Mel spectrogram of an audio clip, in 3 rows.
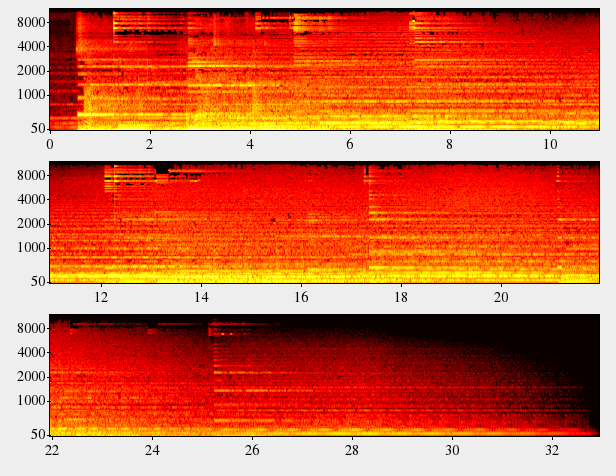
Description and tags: strangle bell 2
A series of synthetic bells and strings over a quiet voice speaking of Sadhana - part of my Strange and Sci-fi pack which aims to provide sounds for use as backgrounds to music, film, animation, or even games.
dark, religion, bell, voice, processed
